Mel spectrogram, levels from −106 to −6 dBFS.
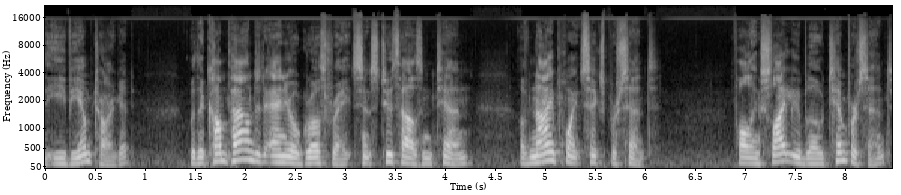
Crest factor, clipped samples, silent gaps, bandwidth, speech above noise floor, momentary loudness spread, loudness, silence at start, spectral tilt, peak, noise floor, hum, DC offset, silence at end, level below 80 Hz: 20 dB; under 0.1%; none; 19 kHz; 33 dB; 11 LU; -30 LUFS; 0 s; -5 dB/octave; -10 dBFS; -62 dBFS; none; under 0.1%; 0 s; -70 dBFS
